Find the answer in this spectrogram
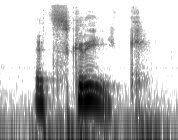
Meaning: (noun) 1. a scream 2. screaming; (verb) imperative of skrika
- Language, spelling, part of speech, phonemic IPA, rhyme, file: Swedish, skrik, noun / verb, /skriːk/, -iːk, Sv-skrik.ogg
